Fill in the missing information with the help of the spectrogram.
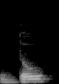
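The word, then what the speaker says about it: though: जैसे एल ए यू जी H laugh, T एच ओ यू जी एच दो, सी ए यू जी एस टी कॉट, बी ओ यू जी एस टी बॉट।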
